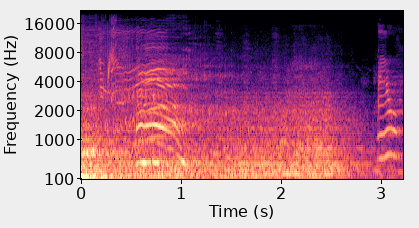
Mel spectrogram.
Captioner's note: growling; moaning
